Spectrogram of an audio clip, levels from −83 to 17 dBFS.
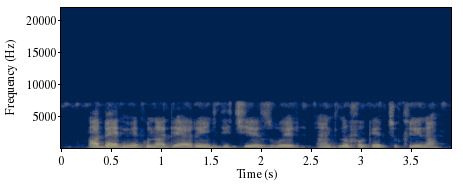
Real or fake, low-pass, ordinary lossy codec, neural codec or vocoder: fake; 7.2 kHz; none; codec, 16 kHz, 4 kbps, FreqCodec, smaller model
